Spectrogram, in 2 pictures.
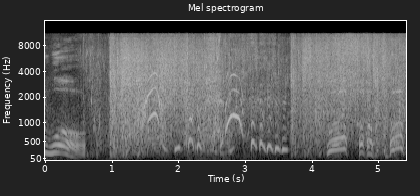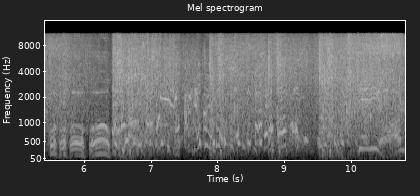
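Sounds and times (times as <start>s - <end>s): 
speech: 0.0s - 0.9s, 2.0s - 10.8s
water splashing and sloshing: 0.3s - 10.8s
laughter: 1.8s - 10.8s.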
